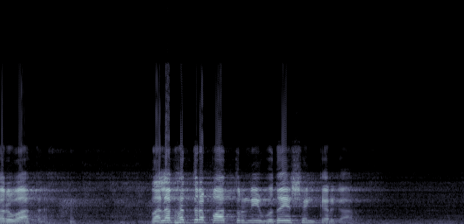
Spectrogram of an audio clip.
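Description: A man speaks with animation into a microphone, heard through loudspeakers.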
